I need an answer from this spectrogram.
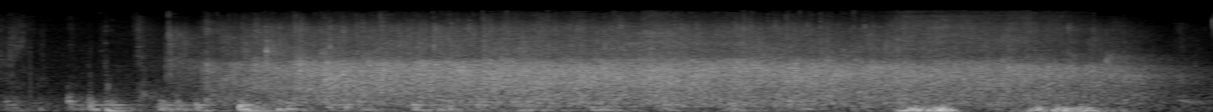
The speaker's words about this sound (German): Ja, herzlichen Dank für Ihren Applaus.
